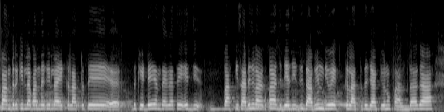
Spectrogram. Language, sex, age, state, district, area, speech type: Punjabi, female, 18-30, Punjab, Bathinda, rural, spontaneous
